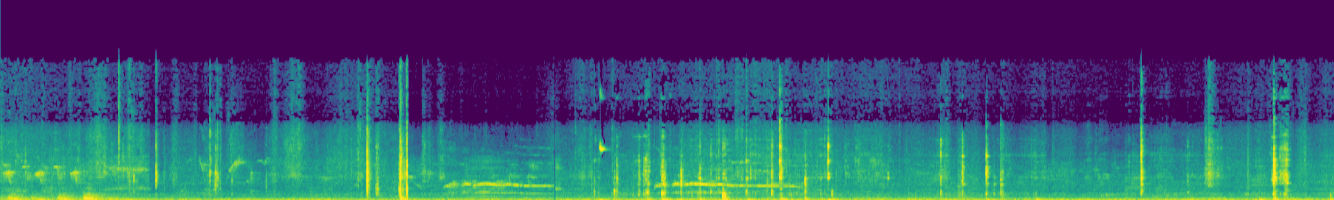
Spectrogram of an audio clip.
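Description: Sharp metal clicks and taps from hand tools working on a rusty revolver frame clamped in a bench vise. A bird calls twice in the background, each call drawn out for about a second and a half.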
